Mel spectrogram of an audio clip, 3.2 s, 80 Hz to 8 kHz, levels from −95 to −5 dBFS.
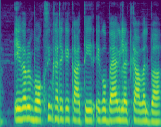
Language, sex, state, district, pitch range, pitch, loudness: Bhojpuri, female, Jharkhand, Palamu, 180-205 Hz, 190 Hz, -15 LUFS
